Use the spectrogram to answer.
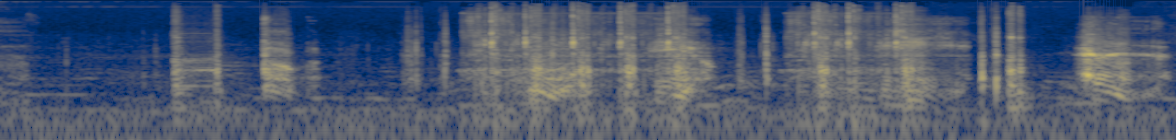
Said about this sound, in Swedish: Och den kan läsa hela rader också. Så det är, man kan säga att det är som en dator fast det är som en punktmaskin. Så att om jag skriver hej till exempel, ska vi se.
